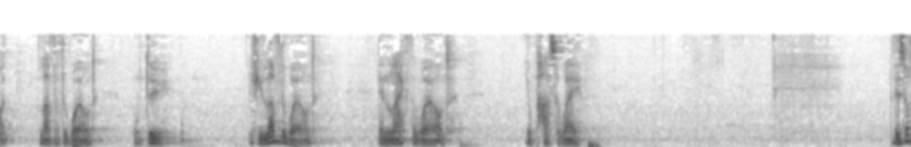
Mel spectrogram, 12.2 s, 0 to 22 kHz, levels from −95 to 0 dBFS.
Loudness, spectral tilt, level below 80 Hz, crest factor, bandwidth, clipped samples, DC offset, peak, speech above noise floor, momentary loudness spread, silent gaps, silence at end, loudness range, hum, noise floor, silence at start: -35 LUFS; -5 dB/octave; -56 dBFS; 22 dB; 8.4 kHz; under 0.1%; under 0.1%; -16 dBFS; 31 dB; 22 LU; none; 0 s; 21 LU; none; -63 dBFS; 0 s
